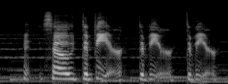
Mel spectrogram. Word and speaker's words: Devere: Okay, so Devere. That's how it's pronounced.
